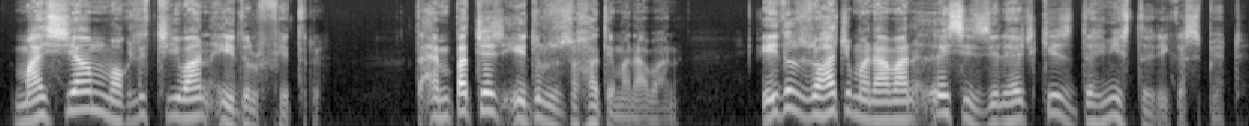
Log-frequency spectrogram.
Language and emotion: Kashmiri, neutral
